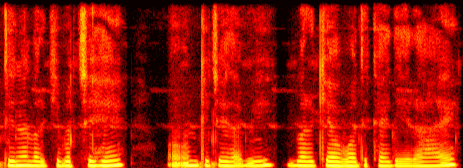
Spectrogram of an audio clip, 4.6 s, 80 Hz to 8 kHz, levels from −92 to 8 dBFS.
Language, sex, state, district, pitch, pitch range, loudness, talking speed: Hindi, female, Nagaland, Kohima, 210 Hz, 205-225 Hz, -14 LUFS, 195 wpm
